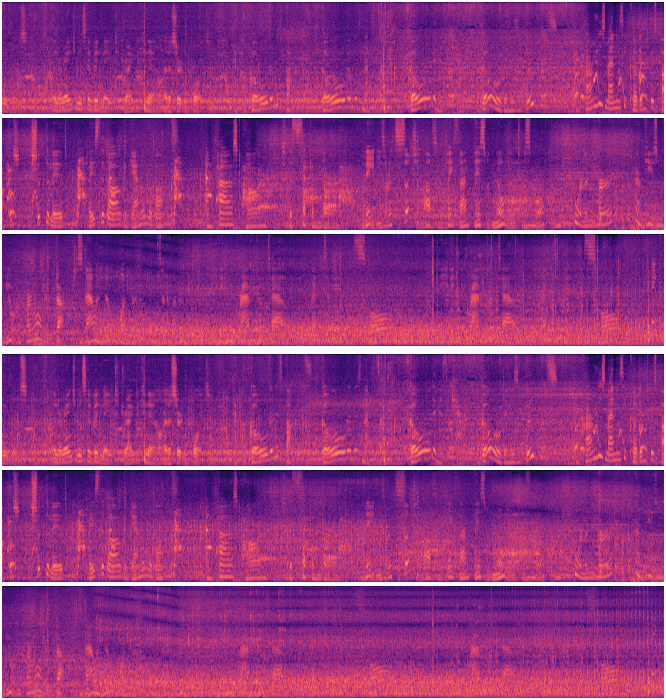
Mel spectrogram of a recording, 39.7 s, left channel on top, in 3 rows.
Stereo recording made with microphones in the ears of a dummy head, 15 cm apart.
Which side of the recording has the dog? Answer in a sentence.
In this clip you hear the dog on the left.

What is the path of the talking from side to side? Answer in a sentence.
In this clip you hear the talking move from right to left.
